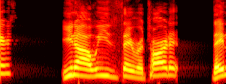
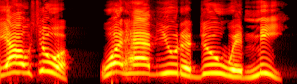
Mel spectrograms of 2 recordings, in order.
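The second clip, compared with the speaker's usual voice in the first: high, slow demon pleading; possessed man crying out to Yahushua, high and slow; evil spirit voice; 8 semitones higher than usual. Acted. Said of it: "the evil spirit talking".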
